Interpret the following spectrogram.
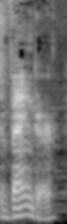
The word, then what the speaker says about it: Wenger: Technically pronounced Wenger, the company dates back to the late 1800s.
